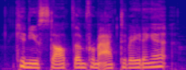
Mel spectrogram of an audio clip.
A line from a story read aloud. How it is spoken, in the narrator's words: Gru asked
